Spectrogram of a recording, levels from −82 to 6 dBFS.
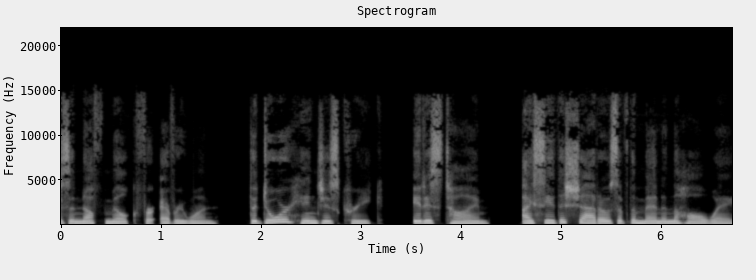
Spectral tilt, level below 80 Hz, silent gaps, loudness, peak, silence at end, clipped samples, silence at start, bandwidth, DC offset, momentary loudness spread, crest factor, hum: -5 dB/octave; -64 dBFS; 4.43-4.47 s; -22 LUFS; -8 dBFS; 0 s; under 0.1%; 0 s; 15.5 kHz; under 0.1%; 7 LU; 14 dB; none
